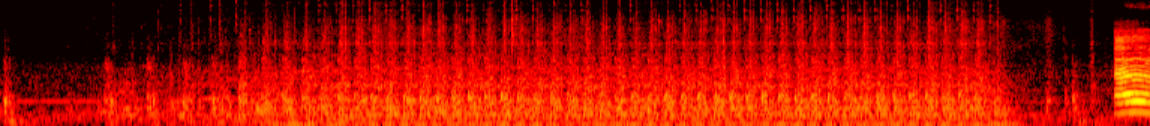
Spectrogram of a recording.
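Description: A computerized sewing machine stitches quilting on a Kimberbell Let Me Call You Tweetheart pillow, running in a fast, steady, close-up whir for several seconds before stopping, followed by a brief louder sound.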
